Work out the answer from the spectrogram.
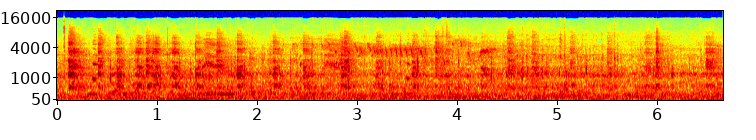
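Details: Three hungry great blue heron chicks about a week old give a harsh, rapid chatter of clacking, ticking calls as their mother regurgitates a crawfish too big for them, steady throughout, with a noisy hiss of background sound.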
